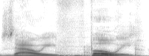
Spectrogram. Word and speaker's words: Zowie Bowie: David Bowie named his kid Zowie. Well, I said it wrong. Zowie Bowie.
